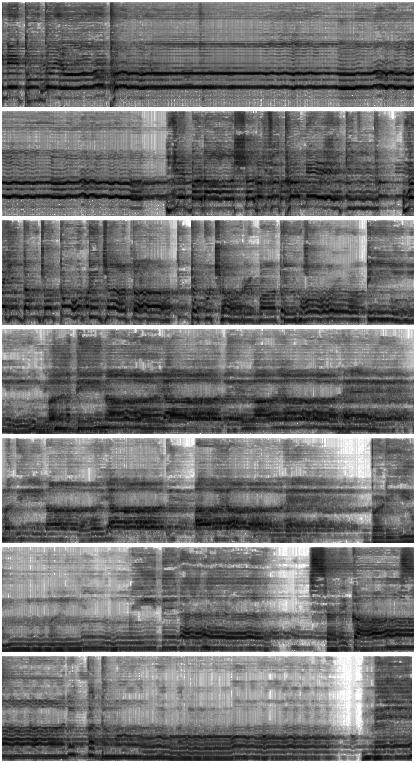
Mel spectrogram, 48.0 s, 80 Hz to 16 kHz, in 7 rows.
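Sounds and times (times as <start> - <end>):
man singing devotional song: 0.0 - 48.0.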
